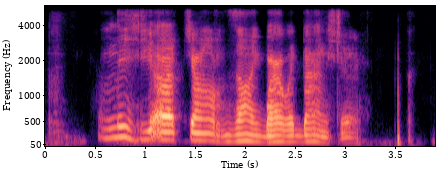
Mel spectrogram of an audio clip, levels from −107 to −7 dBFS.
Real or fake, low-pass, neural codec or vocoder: fake; 5.4 kHz; codec, 24 kHz, 1 kbps, SNAC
